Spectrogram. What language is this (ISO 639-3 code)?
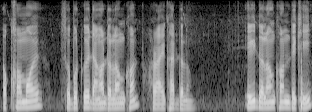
asm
